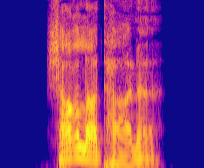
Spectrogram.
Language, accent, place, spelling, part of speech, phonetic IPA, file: German, Germany, Berlin, Scharlatane, noun, [ˈʃaʁlatanə], De-Scharlatane.ogg
- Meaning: nominative/accusative/genitive plural of Scharlatan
